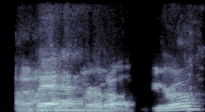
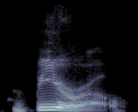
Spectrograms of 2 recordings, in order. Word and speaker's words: Bero: I roll the R. Bero. Bero. You were calling Bero. So, exactly. Yeah. That's how I do it. I think the name of the brand is Bero.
